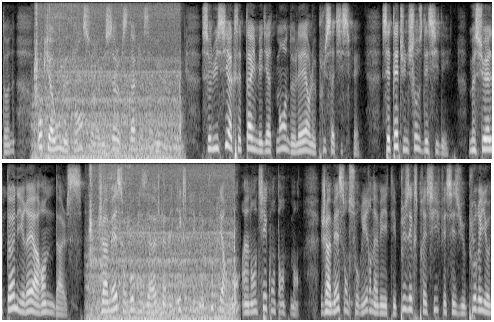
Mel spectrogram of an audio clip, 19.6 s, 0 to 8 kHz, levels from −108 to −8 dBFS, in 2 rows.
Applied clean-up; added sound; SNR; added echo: none; Liquid; 2 dB; none.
